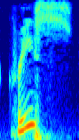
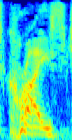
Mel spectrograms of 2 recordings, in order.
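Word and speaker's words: Kreis: Is it Kreese? – It's Christ. Jason Christ. Yeah.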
